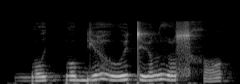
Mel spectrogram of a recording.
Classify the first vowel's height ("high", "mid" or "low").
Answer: mid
